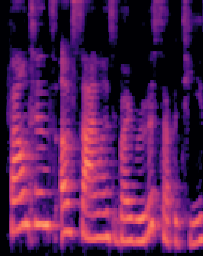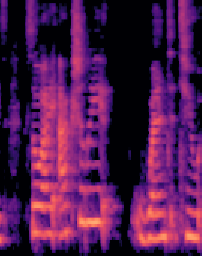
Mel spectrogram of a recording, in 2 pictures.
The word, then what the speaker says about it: Sepetys: Sepetys, she actually said her name is Sepetys.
